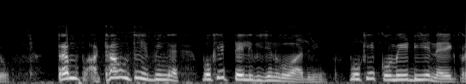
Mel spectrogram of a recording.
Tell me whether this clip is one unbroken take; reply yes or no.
yes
